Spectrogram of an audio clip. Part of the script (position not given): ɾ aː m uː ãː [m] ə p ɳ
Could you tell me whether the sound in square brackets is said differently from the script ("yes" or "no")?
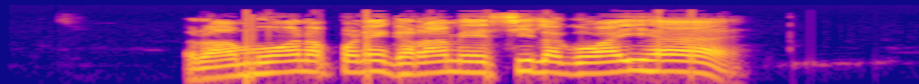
yes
